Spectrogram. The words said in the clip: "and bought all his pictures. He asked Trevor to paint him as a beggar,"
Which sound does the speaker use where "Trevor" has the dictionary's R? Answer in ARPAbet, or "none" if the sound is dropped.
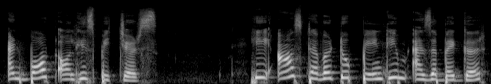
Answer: none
